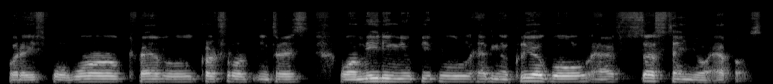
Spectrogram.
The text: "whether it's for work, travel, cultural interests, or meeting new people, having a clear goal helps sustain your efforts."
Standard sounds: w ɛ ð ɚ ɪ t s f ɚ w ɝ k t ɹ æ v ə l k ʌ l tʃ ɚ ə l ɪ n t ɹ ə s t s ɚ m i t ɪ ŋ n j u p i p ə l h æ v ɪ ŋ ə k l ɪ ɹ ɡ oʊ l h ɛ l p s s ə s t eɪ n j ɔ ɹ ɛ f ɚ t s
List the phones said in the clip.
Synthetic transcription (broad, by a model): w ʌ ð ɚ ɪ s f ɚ w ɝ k t ɹ æ v ə l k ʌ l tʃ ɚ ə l ɪ n t ɹ ə s t s ɚ m i t ɪ ŋ n j u p i p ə l h æ v ɪ ŋ ə k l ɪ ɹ ɡ oʊ l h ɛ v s s ə s t eɪ n j ɔ ɹ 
